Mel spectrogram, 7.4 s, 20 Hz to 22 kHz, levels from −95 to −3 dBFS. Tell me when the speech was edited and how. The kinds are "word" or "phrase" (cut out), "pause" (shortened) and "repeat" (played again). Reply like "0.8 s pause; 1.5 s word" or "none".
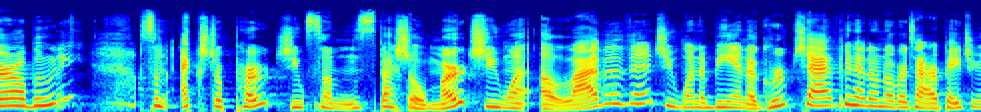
1.0 s word; 2.3 s word; 6.3 s word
